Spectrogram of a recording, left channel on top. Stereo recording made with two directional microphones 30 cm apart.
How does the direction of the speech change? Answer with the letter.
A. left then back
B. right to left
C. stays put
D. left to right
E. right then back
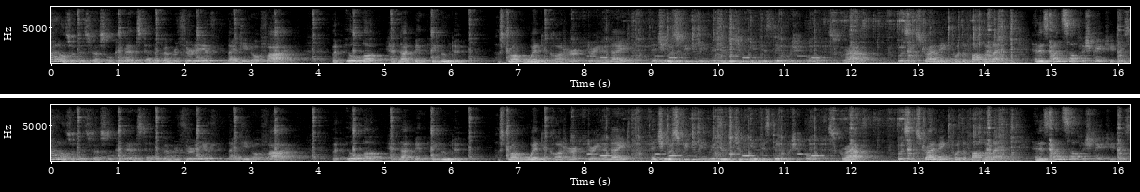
E.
